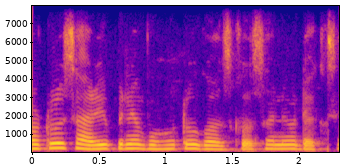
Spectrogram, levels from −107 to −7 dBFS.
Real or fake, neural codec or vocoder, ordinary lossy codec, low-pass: real; none; Opus, 32 kbps; 7.2 kHz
